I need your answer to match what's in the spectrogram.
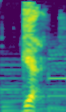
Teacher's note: It's a stop T or stop consonant that we have there.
